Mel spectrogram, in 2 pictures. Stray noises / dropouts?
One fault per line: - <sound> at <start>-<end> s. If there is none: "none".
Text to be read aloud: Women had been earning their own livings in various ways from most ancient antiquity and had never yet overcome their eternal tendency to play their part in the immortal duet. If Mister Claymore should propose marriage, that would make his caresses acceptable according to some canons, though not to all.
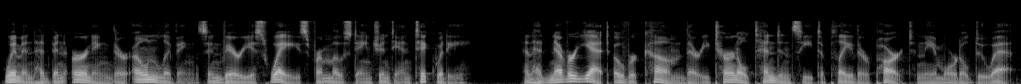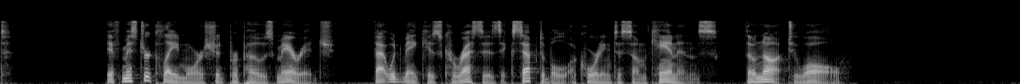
none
